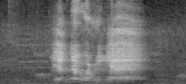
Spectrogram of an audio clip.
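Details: Talking myna from Malaysia uttering Tamil words: a hoarse, nasal, speech-like phrase of two quick syllables followed by a longer drawn-out syllable, about one second in all, over a low background hum.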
